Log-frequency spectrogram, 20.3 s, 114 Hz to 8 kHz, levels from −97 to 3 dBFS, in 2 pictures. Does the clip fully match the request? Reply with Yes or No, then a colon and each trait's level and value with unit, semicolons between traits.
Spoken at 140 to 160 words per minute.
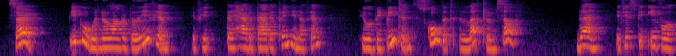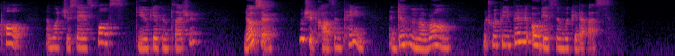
No: average, 185 wpm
